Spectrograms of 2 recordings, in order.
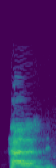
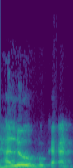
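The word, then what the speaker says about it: هل: Di mana-mana kalau ada hak dengan lam, bacanya adalah hal. Kalau dia adalah istifham. Bukan halu, bukan hala juga tidak. Hal.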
